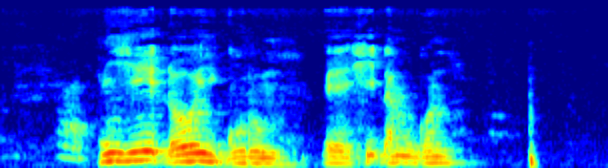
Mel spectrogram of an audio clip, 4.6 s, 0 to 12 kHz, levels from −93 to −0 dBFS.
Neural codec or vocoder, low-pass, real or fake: none; 9.9 kHz; real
